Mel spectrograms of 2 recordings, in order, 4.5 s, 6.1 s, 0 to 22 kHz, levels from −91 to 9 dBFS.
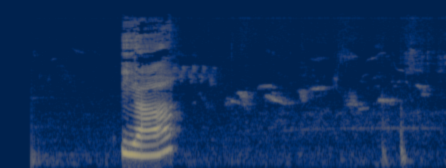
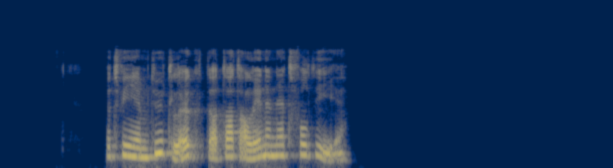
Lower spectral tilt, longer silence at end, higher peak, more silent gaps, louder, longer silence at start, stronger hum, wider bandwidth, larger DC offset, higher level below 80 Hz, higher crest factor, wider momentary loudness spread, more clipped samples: second, -4 dB/octave vs -7.5 dB/octave; second, 0.45 s vs 2.65 s; second, -16 dBFS vs -4 dBFS; neither; second, -28 LUFS vs -19 LUFS; first, 1.2 s vs 1.05 s; neither; first, 15.5 kHz vs 7.6 kHz; neither; second, -78 dBFS vs -62 dBFS; about the same, 20 dB vs 18 dB; first, 28 LU vs 13 LU; neither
